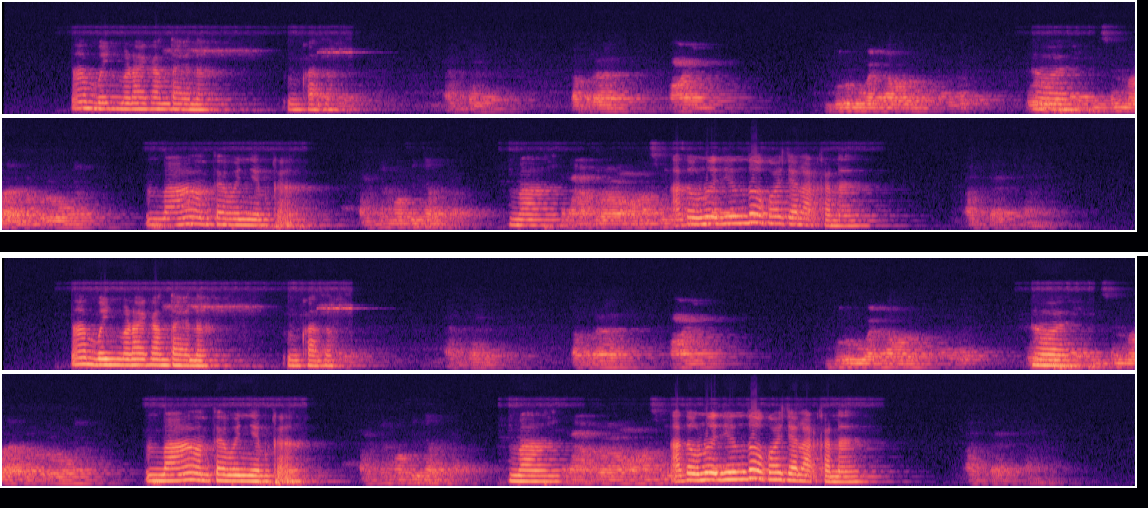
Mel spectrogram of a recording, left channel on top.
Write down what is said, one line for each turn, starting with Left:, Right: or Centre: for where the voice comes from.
Right: ᱚᱱᱟ ᱵᱟᱹᱧ ᱵᱟᱲᱟᱭ ᱠᱟᱱ ᱛᱟᱦᱮᱱᱟ ᱚᱱᱠᱟ
Left: ᱟᱪᱪᱷᱟ
Right: ᱫᱚ
Left: ᱟ ᱟᱪᱪᱷᱟ ᱟᱪᱪᱷᱟ ᱛᱟᱨᱯᱚᱨᱮ ᱱᱚᱜᱼᱭ ᱵᱩᱨᱩ ᱵᱚᱸᱜᱟ ᱡᱟᱦᱟᱸ ᱵᱚᱱ ᱢᱮᱛᱟᱜ ᱠᱟᱱᱫᱚ
Right: ᱦᱳᱭ
Left: ᱥᱮᱱ ᱵᱟᱲᱟ ᱯ <inaudible>
Right: ᱵᱟᱝ ᱚᱱᱛᱮ ᱵᱟᱹᱧ ᱧᱮᱞ ᱟᱠᱟᱜᱼᱟ
Left: ᱚᱱᱛᱮ ᱦᱚᱸ ᱵᱟᱯᱮ ᱧᱮᱞ
Right: ᱵᱟᱝ
Left: ᱠᱟᱜᱼᱟ ᱟᱯᱮ ᱚᱱᱟ ᱥᱟᱭᱤᱰ
Right: ᱟᱫᱚ
Left: ᱥᱮᱫ
Right: ᱩᱱᱟᱹᱜ ᱡᱷᱟᱹᱞ ᱫᱚ ᱚᱠᱚᱭ ᱪᱟᱞᱟᱜ ᱠᱟᱱᱟ
Left: ᱟᱪᱪᱷᱟ ᱟᱪᱪᱷᱟ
